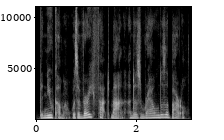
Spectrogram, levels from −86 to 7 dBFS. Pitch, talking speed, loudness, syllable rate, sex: 205 Hz, 270 wpm, -19 LUFS, 6.2 syllables/s, female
